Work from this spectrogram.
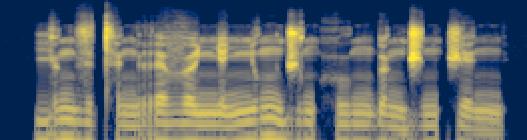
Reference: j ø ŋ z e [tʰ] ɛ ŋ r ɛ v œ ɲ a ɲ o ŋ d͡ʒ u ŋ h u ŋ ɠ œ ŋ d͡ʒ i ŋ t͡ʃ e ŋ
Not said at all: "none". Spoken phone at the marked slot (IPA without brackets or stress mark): tʰ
